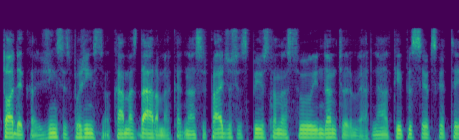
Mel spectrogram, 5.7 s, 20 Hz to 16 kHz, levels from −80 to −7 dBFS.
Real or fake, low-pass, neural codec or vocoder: fake; 7.2 kHz; codec, 16 kHz, 1.1 kbps, Voila-Tokenizer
